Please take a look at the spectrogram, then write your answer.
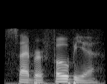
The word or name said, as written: cyberphobia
